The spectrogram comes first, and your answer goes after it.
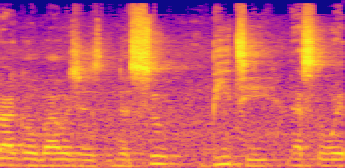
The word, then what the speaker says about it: Nesut Biti: Okay, so this is the name that I go by, which is Nesut Biti. That's the way it's pronounced, Nesut Biti.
